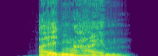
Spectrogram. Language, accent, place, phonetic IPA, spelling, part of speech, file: German, Germany, Berlin, [ˈaɪ̯ɡn̩ˌhaɪ̯m], Eigenheim, noun, De-Eigenheim.ogg
- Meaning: privately owned home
